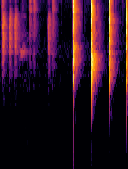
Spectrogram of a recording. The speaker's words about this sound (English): Clap it up for the horror show.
